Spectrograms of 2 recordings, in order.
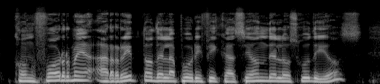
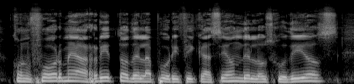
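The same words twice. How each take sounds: No difference in how they are said.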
